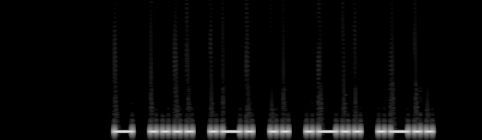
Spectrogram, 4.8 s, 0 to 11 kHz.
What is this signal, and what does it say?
Morse code, heard as a keyed tone, about 20 wpm, 700 Hz. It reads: THRILL
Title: Build A Word - 2 Letters At A Time - 8-Letter Words - 20wpm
